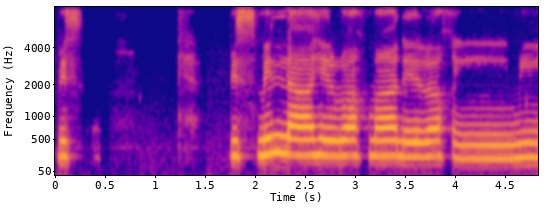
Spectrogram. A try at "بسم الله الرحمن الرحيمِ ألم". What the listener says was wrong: ना, रहीमी अलम नहीं, मद आरिज नहीं करते होते, जब मिला के पढ़ते हैं ना तो मद आरिज नहीं होती। बिस्मिल्लाहिर्रहमानिर्रहीमी अलम, अर्रहीमी अलम, ऐसे, ठीक है।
